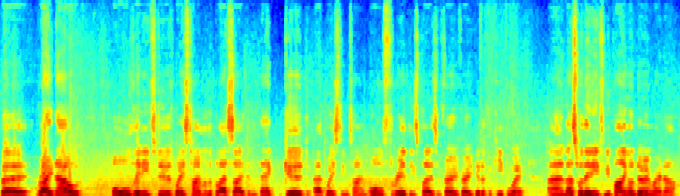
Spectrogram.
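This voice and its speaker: Joking excitable esports color commentator. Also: male voice, medium pitch, a little fast, a little hiss or hum, poor audio.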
